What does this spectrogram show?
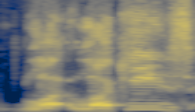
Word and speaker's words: Luqui: Well, and the only other one that's close to done for Lance is Lucky's, and Lucky is spelled Luqui.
